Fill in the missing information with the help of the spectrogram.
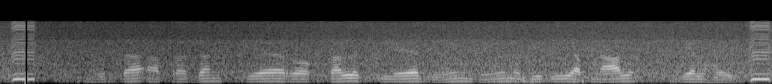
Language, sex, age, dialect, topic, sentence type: Magahi, male, 36-40, Southern, agriculture, statement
